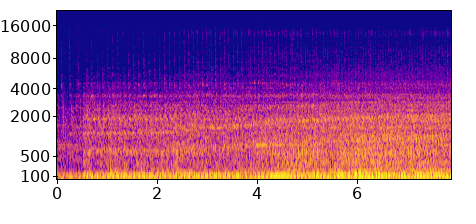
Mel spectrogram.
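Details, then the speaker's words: Salvage-auction Mule side-by-side started without choke after sitting with stale gasoline: steady, even low thrum at idle with a smooth regular beat, no knocks or misses; runs healthily. "You didn't even choke it. Okay, that went better than I thought it would."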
